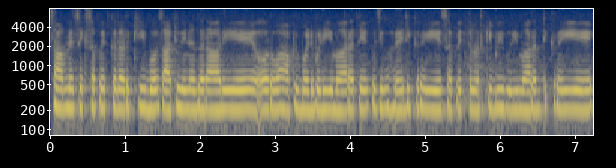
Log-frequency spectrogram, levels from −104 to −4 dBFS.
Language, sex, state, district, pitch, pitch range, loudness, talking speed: Hindi, female, Rajasthan, Nagaur, 210 Hz, 205-215 Hz, -27 LUFS, 255 wpm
